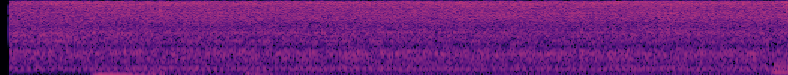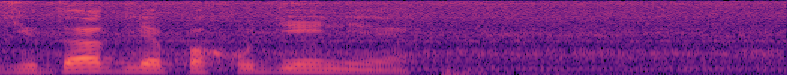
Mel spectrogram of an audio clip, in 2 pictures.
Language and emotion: Russian, neutral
